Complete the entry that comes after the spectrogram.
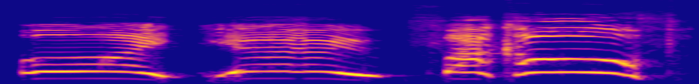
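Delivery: high-pitched, loud mock yell; hammed-up high holler from outside; passer-by shouting. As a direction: yell it like a heckler outside the window. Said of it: "Or someone going".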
